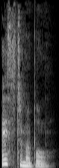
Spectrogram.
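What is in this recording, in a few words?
"estimable", British English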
